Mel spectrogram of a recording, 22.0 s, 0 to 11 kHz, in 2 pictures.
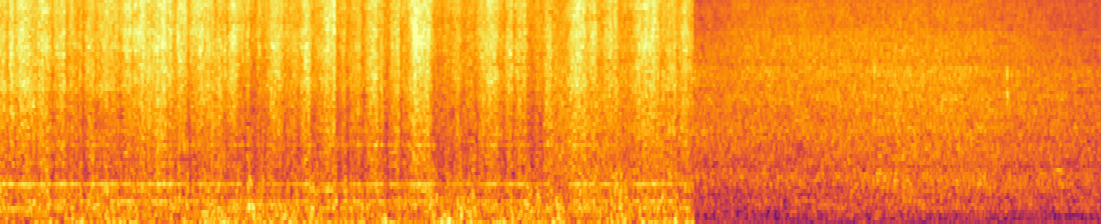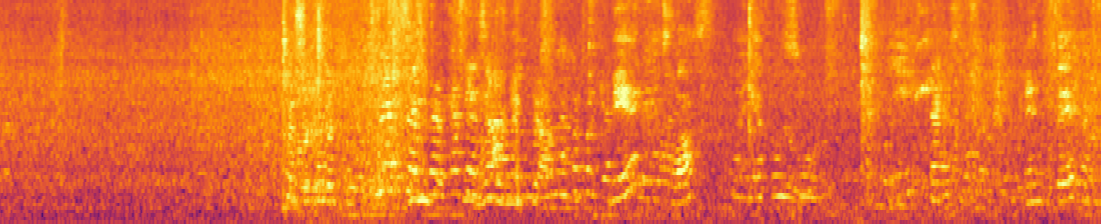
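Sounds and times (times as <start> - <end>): motorboat engine running: 0.0 - 7.0
wind buffeting microphone: 0.0 - 7.0
steady rushing noise: 0.0 - 15.8.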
